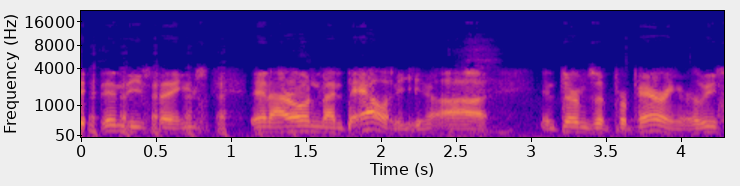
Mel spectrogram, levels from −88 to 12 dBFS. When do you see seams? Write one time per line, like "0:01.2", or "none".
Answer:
none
